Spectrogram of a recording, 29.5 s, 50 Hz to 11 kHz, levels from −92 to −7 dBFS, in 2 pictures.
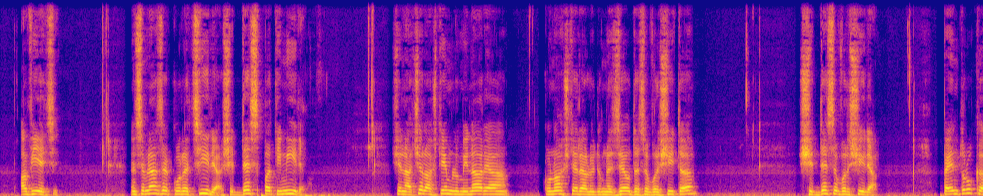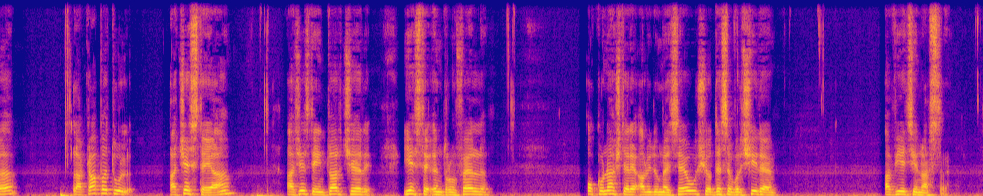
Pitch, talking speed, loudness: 150 Hz, 75 wpm, -15 LUFS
